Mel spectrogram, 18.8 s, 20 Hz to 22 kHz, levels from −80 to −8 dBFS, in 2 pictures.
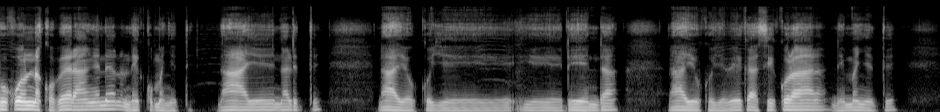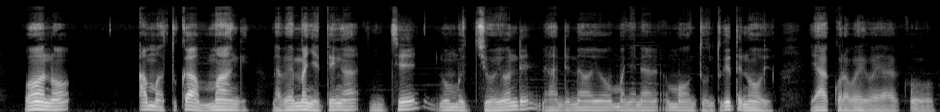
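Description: No technical faults occur at any point in the recording, so there is nothing to describe in time order.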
